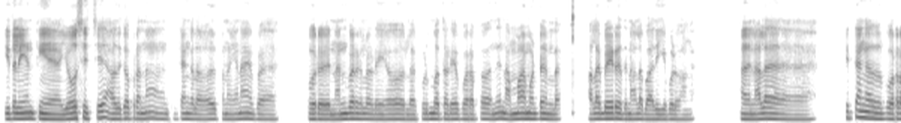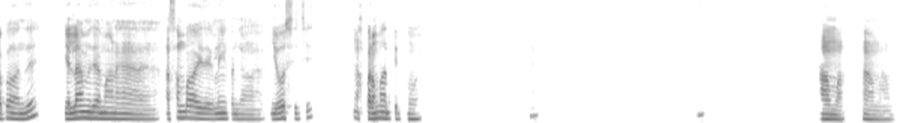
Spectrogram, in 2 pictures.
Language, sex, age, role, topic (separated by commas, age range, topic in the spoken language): Tamil, male, 40-44, guest, பயணத்தில் நீங்கள் கற்றுக்கொண்ட மிக முக்கியமான பாடம் என்ன?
